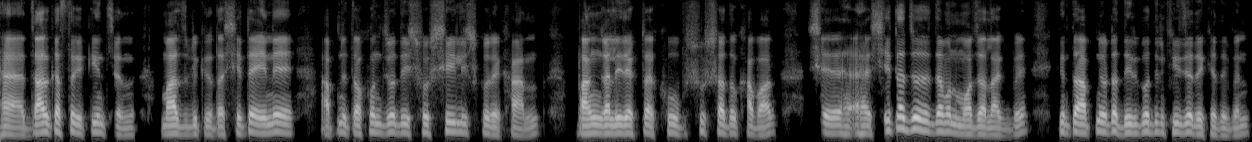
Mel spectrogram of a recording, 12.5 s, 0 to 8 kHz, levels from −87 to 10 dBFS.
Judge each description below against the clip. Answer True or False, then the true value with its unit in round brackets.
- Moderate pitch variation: True (3.5 semitones)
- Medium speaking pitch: False (130 Hz)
